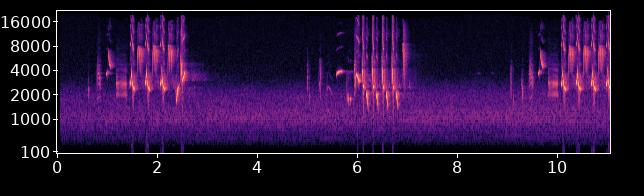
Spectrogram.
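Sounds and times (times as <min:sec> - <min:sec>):
common nightingale trilling and chattering: 0:00.4 - 0:03.0, 0:04.8 - 0:07.2, 0:08.2 - 0:11.0.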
